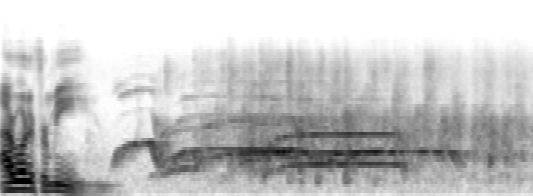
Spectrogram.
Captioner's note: crowd cheers and applauds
